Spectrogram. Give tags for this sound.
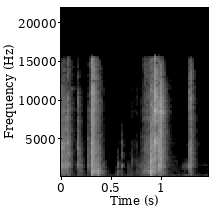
airsoft aug click gun load magazine metal reload rifle

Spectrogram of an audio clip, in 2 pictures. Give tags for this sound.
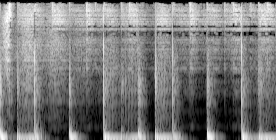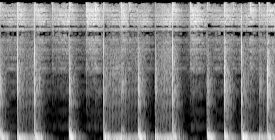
electronic trance dance

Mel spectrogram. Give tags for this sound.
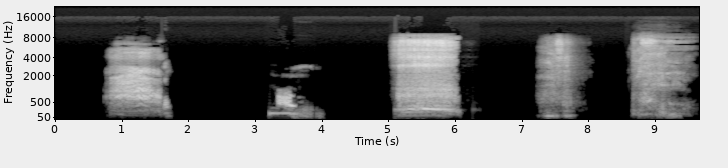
monster hissing crocodile lizard dinosaur hiss animal dragon growl roar beast gargle creature

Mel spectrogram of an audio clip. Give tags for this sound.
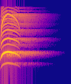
animal sfx sound-effect vocalization

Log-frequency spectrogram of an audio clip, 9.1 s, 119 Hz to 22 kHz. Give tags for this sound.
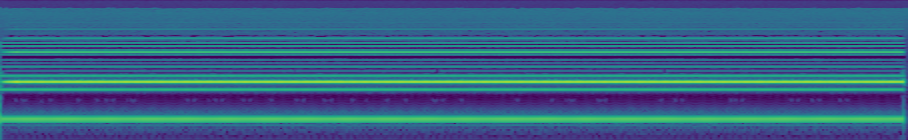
80s Casio HZ-600 preset sample synth

